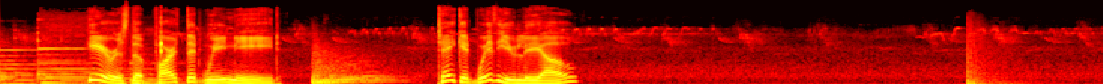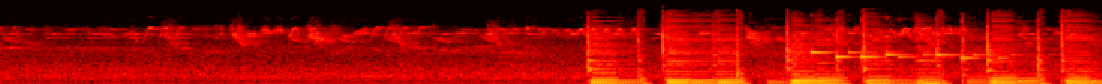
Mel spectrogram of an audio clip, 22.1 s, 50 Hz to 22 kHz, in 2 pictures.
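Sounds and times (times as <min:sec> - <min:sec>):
birds chirping: 0:00.0 - 0:22.0
sudden thump: 0:03.1 - 0:04.1.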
